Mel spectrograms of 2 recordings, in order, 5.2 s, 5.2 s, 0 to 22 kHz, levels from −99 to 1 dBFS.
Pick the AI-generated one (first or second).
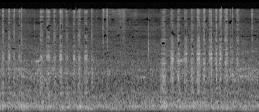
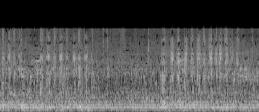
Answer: second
